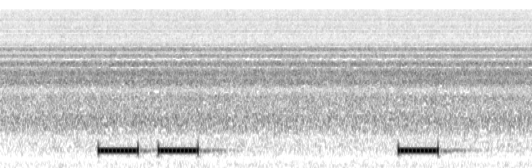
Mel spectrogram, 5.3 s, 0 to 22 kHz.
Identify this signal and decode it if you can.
Telephone call progress tone (as in the UK, Ireland, Australia and similar networks), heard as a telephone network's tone, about 430 Hz, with room echo. Ringback tone.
